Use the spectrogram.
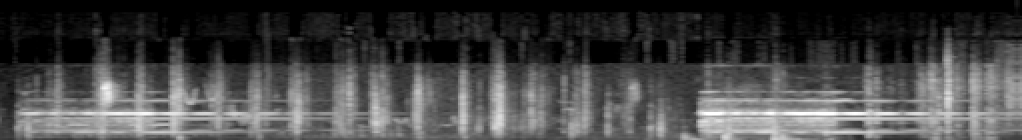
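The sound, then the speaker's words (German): A telephone bell rings persistently with a bright, metallic trill, accompanied by rapid clattering, hoof-like taps and a brief low rumble partway through, loud throughout. “Ach, das Telefon. Wieso geht Tante Mathilda nicht dran?”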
